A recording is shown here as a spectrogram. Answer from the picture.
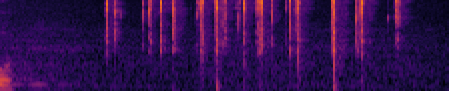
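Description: Computer keyboard keys clicking: a quick, irregular run of about a dozen light taps starting about half a second in, as Tab is pressed repeatedly to step through the Mac app switcher.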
